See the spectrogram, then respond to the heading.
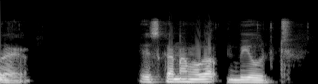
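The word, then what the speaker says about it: but: Carbon यदि चार ठो रहेगा, इसका नाम होगा ब्यूट। बट नहीं बोलना, बट का स्पेलिंग यही होता है, लेकिन ब्यूट बोलना है इसको, ब्यूट।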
